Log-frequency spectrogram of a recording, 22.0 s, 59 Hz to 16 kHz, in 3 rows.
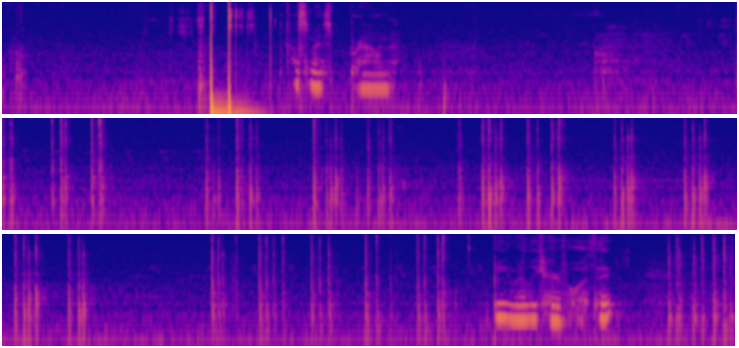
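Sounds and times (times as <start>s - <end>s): fingernails tapping on vinyl record: 7.3s - 8.4s, 9.4s - 15.6s, 16.8s - 19.3s, 21.4s - 22.0s.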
